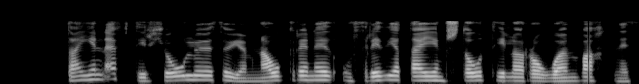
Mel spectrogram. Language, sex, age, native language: Icelandic, female, 30-39, Icelandic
